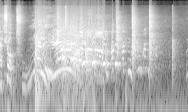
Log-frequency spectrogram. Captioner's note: cheering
